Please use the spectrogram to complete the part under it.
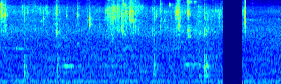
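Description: Rice and lentils for vegetable khichdi are washed by hand in water: soft, quiet splashes and drips come in irregular bursts, broken by a brief moment of silence near the end.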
